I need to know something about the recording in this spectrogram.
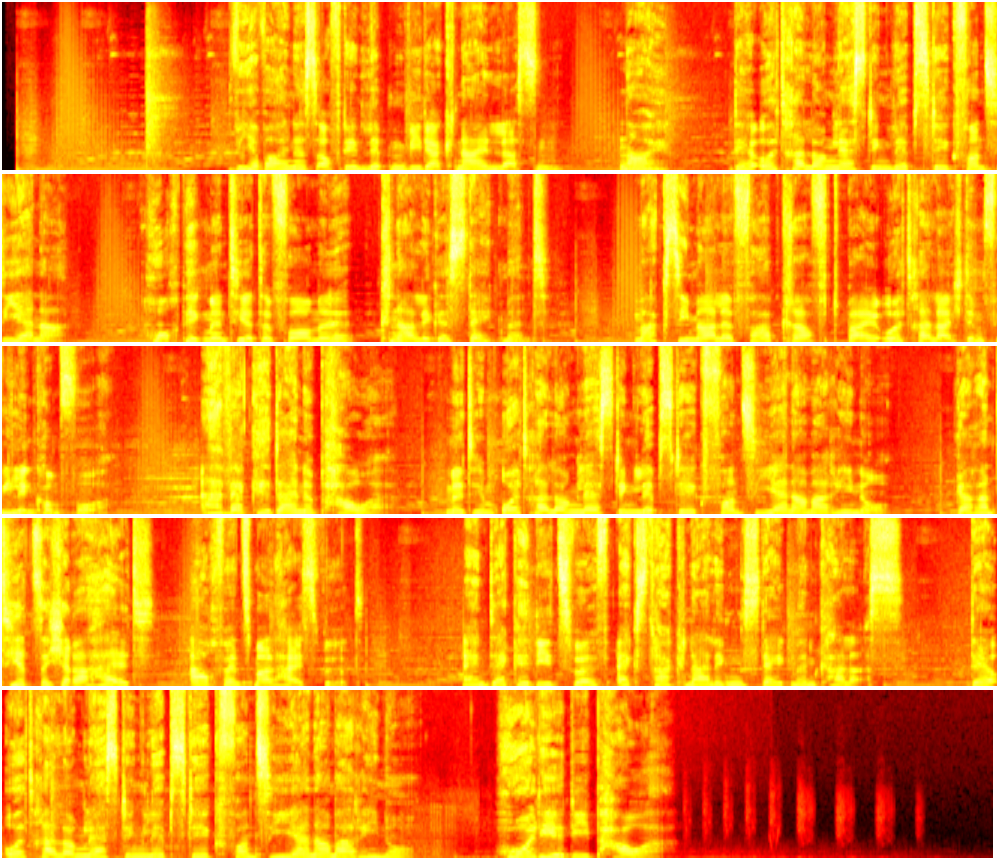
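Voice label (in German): Werbung; Sienna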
